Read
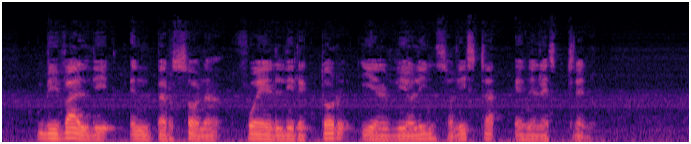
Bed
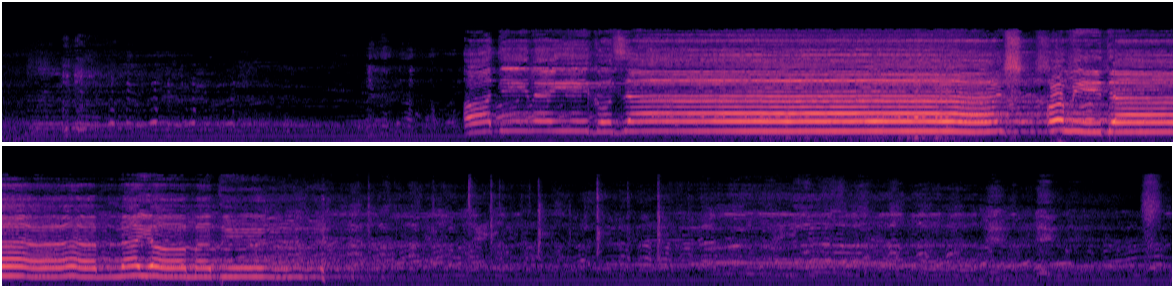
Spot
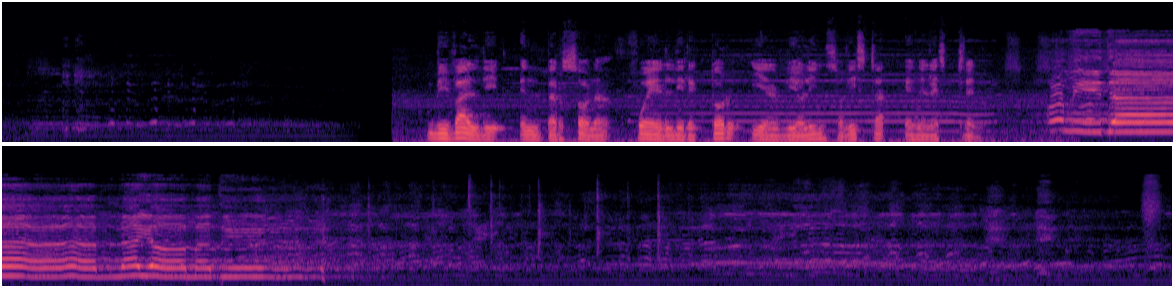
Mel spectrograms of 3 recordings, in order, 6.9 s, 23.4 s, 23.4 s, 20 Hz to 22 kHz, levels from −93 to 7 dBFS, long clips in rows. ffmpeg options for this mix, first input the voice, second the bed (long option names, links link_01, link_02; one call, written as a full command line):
ffmpeg -i stem1.wav -i stem2.wav -filter_complex "[0:a]adelay=3900,volume=-5.5dB[link_01];[1:a]volume=20dB,afade=type=out:start_time=3.24:duration=0.38:silence=0.0707946,afade=type=in:start_time=10.25:duration=0.87:silence=0.0530884[link_02];[link_01][link_02]amix=inputs=2:normalize=0" out.wav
